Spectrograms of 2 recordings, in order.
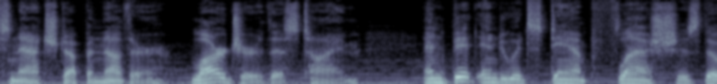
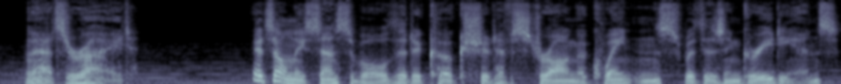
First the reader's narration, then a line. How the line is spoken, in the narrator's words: said Nicholas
